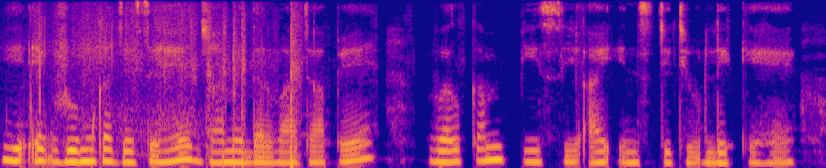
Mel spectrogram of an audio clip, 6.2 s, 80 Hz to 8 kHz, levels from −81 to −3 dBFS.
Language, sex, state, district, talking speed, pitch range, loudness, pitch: Hindi, female, Arunachal Pradesh, Papum Pare, 155 wpm, 180-210 Hz, -21 LUFS, 190 Hz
